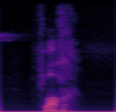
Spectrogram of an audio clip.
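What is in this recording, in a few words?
"vlag", Dutch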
